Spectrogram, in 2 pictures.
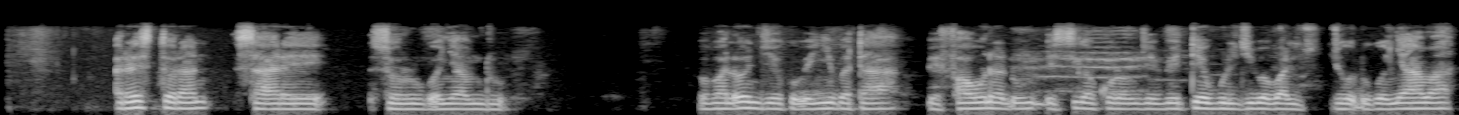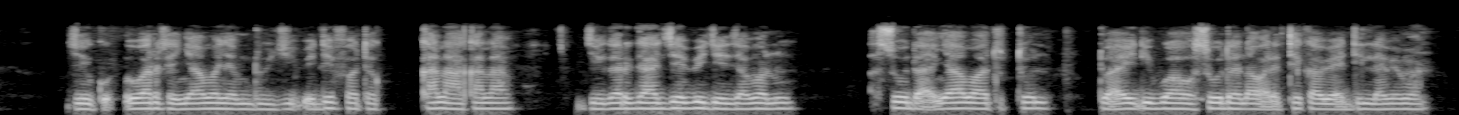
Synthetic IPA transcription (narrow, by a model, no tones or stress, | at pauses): ɾɛstɔɾan | saɾɛ | soɾuɡɔɲamdu | babalɔnd͡ʒɛkɔɓɛɲiɓata | ɓɛfawnaɗumɓɛsiɡakɔɾɔmd͡ʒɛbɛtɛbuld͡ʒibabald͡ʒoɗuɡɔɲaːma | d͡ʒɛkɔɗɔwaɾtaɲamaɲamdud͡ʒiɓɛdɛfata | kalakala | d͡ʒɛɡaɾɡad͡ʒɛbɛd͡ʒɛd͡ʒamanu | ʔasɔda̰ɲamatɔtːɔn | tɔajiɗibawɔsɔdanawa̰ɗa̰tɛkawɛadilːabɛman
